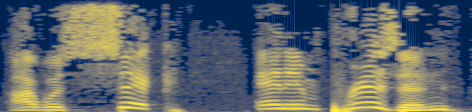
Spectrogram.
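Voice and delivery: measured, solemn reading of scripture. Real, not acted. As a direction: read the verses with weight. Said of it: "let me read it to you".

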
